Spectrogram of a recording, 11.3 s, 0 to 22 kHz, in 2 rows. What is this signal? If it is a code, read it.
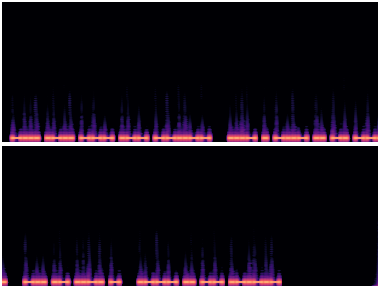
Morse code, heard as a keyed tone, about 28 wpm, 700 Hz. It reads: BLOW, VEXING DAFT JIM.
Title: Pangram Challenge v2 - 28wpm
